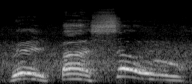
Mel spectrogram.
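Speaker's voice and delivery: loud, drawn-out showman's call; announcer call. Acted. Host calling Will onstage, loud and drawn-out. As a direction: call the puppet onstage, stretching the name.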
